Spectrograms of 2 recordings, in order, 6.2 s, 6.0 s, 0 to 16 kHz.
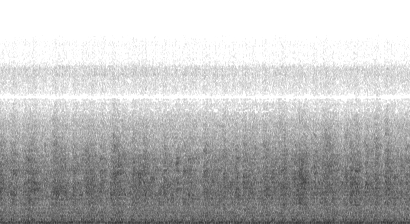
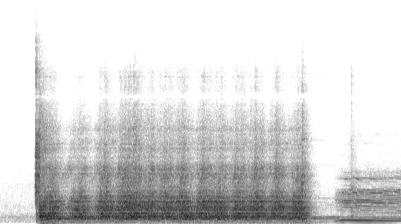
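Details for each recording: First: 1937 Ford taildragger, 59AB flathead with dual exhaust, about 80°F humid: steady, evenly spaced quick beat, then revs step up; misfire/no-run fixed by swapping failed new cheap condenser for an old used one. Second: 1937 Ford taildragger with 59AB flathead on a six-volt system, hot humid day: starter churns slowly at about four beats a second for four seconds and never catches; owner blames a bad new battery, possibly also a failing coil.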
